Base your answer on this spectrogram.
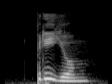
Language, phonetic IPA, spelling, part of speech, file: Russian, [prʲɪˈjɵm], приём, noun / interjection, Ru-приём.ogg
- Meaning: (noun) 1. reception 2. acceptance, admission 3. consultation 4. engagement 5. enlistment 6. taking 7. dose 8. movement, draught 9. sitting 10. device, trick, gimmick 11. method, way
